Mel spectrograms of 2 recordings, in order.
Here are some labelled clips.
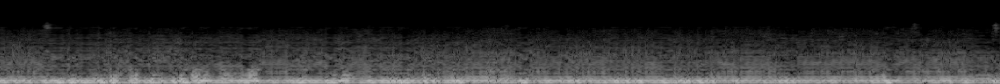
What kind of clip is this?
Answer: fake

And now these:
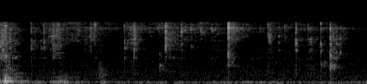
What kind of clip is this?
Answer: fake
